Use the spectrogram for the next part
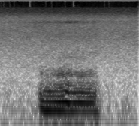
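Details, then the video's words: Sleeping dog at night, everyone else asleep; one low, steady rumbling snore of under a second, droning and slightly growly, in a quiet room. "the dog is snoring"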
